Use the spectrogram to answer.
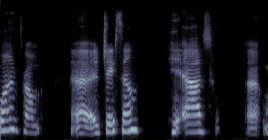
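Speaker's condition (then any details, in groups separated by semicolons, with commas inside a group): Friedreich's ataxia; diagnosed 15 years ago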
